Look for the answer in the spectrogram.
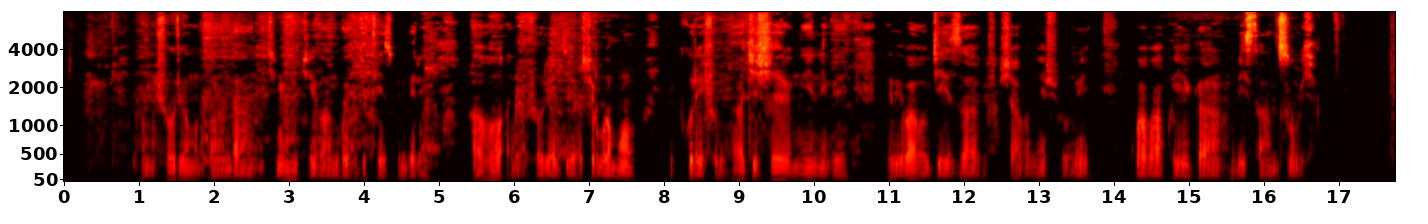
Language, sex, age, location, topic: Kinyarwanda, male, 18-24, Burera, education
